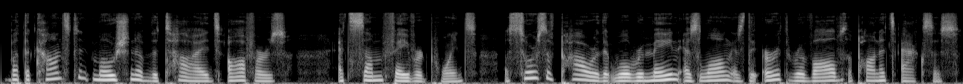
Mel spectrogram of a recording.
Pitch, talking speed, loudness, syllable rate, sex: 180 Hz, 175 wpm, -17 LUFS, 4.8 syllables/s, female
